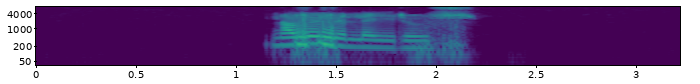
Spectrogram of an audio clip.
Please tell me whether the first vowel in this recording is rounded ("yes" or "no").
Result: yes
